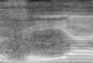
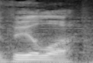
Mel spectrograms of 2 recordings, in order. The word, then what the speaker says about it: villa: an alley or villa i know via is the actual spanish pronunciation but i feel like in english you're supposed to pronounce that word as a villa and contrary to proper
